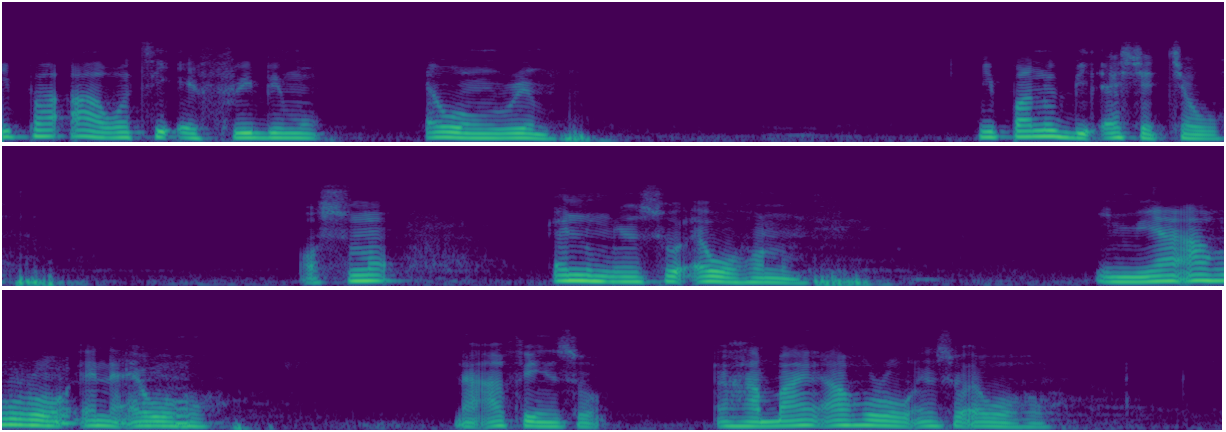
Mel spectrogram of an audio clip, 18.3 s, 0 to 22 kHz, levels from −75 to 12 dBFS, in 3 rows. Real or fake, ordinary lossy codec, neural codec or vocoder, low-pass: fake; Opus, 24 kbps; codec, 24 kHz, 3.1 kbps, DualCodec; 7.2 kHz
